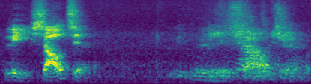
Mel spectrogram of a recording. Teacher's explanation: I say the Li by itself, then Xiao Jie is a word. So it becomes second and third.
